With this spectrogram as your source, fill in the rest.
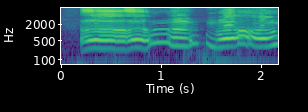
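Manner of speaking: very high, whiny, fake sobbing. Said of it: "I'm crying again".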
